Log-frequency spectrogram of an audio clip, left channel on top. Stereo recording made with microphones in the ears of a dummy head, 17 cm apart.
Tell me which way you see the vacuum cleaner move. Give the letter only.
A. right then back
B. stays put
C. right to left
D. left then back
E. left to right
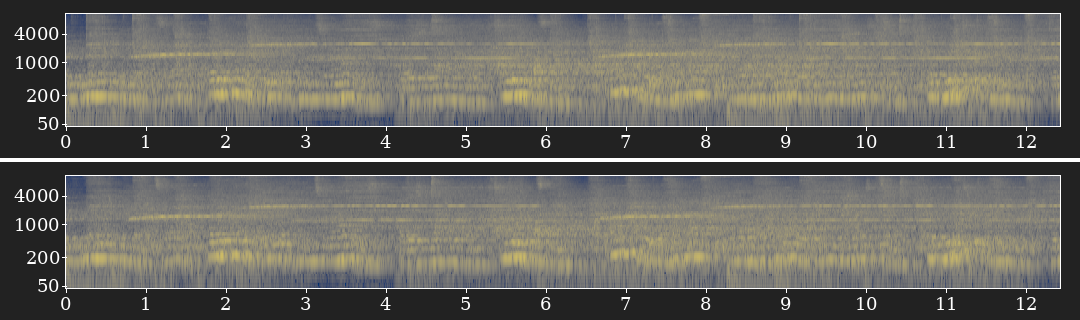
C.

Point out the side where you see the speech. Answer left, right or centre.
right.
